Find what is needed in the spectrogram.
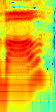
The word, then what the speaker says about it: Waal: It starts out by saying, crisscrossed by the Rhine, the Waal, it's pronounced with a V sound and not a W, and the Meuse rivers, the Netherlands is prone to flooding.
